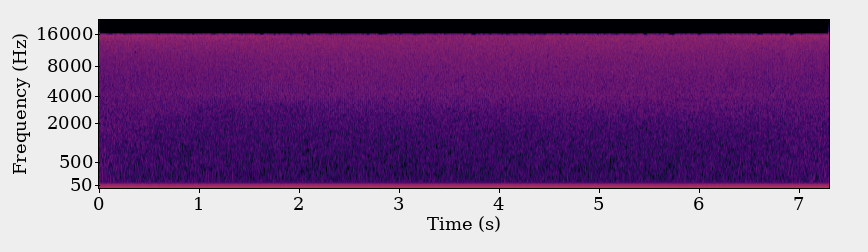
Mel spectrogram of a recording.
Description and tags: noise AM radio
Part of a collection of various types and forms of audionoise (to be expanded)
dub, glitch, noise, noise-dub, silly, soft, sweet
